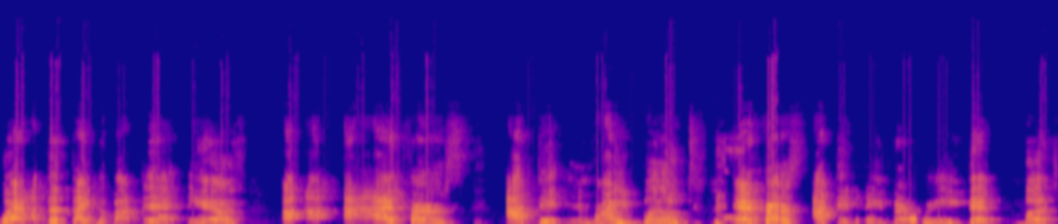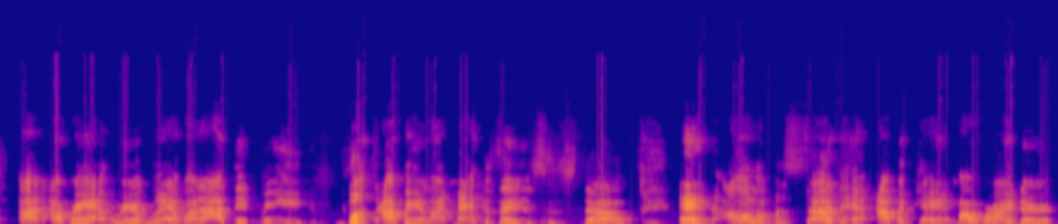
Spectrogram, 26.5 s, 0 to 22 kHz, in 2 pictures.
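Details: Adult man, 41, with aphasia after three strokes, the first at age 27 caused by an arteriovenous malformation; garbled paragrammatic speech; aphasia.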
